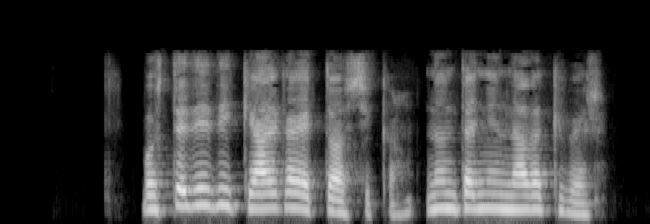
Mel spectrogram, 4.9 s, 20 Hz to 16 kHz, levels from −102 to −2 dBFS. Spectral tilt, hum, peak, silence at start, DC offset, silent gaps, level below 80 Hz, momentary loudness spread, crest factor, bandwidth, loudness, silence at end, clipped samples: -6 dB/octave; none; -4 dBFS; 1.05 s; under 0.1%; none; -74 dBFS; 13 LU; 20 dB; 7.4 kHz; -22 LUFS; 0.4 s; under 0.1%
